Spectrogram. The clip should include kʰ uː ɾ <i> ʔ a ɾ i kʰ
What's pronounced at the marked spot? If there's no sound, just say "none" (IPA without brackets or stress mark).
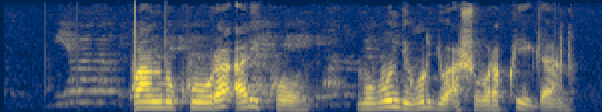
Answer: a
